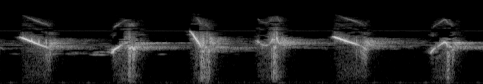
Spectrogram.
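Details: Cardinal song: clear whistled phrases alternating a falling slur and a short rising upslurred note, repeated about every 1.5 seconds, loud and clean with no other sounds.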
